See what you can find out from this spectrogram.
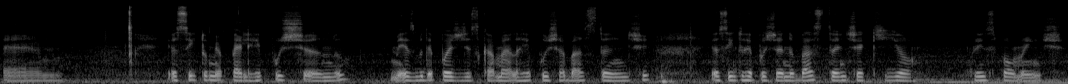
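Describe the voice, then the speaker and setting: A young woman vlogging casually to her phone camera, congested with a flu and a scratchy throat, explaining her skin recovery slowly. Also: lowish voice, flat delivery, vocal fry, warm tone. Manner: talks slowly through skin recovery, showing details. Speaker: beauty vlogger. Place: inside a parked car, later a home sofa. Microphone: phone camera at arm's length.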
